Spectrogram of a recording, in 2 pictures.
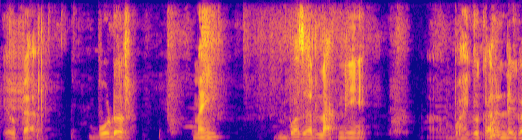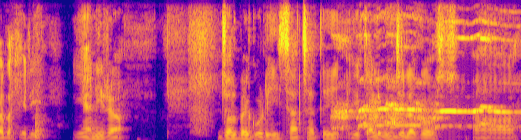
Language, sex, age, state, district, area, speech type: Nepali, male, 30-45, West Bengal, Kalimpong, rural, spontaneous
